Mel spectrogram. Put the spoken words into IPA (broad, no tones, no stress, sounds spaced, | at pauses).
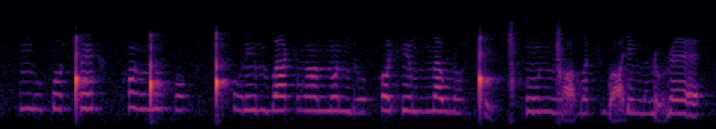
n̪ ṳ p o ǃ ɛ̃ x t̪ʰ ɔ̃ ŋ͡ǃ u t̪ ɔ̤ k ǃʰ o̤ ɾ ĩ m b a k zˤ ɛ̃ n̪ õ n d o̤ k ɔ xʲ õ b n̪ a w ɳ ɔ̤ ǃ ḭ ǀʰ ũ ŋ͡ǀ a̰ dˤ i k dˤ a̰ ɾʲ ɛ n̪ a̤ ɳ ṵ ɳ ɛ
